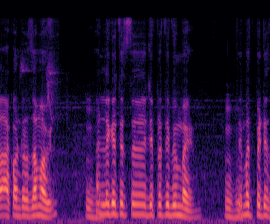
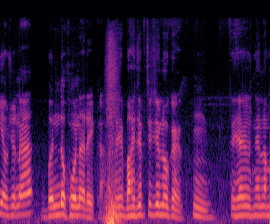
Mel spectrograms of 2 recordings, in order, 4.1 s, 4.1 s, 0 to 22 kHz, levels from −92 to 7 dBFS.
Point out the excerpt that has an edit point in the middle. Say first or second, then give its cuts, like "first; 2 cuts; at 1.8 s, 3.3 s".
second; 1 cut; at 1.6 s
